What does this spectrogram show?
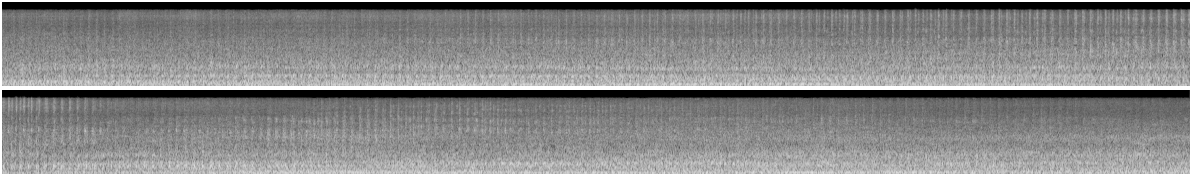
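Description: Passenger train running across a steel railway bridge, heard from on board: a steady, loud running noise from the wheels and carriage that does not let up.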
